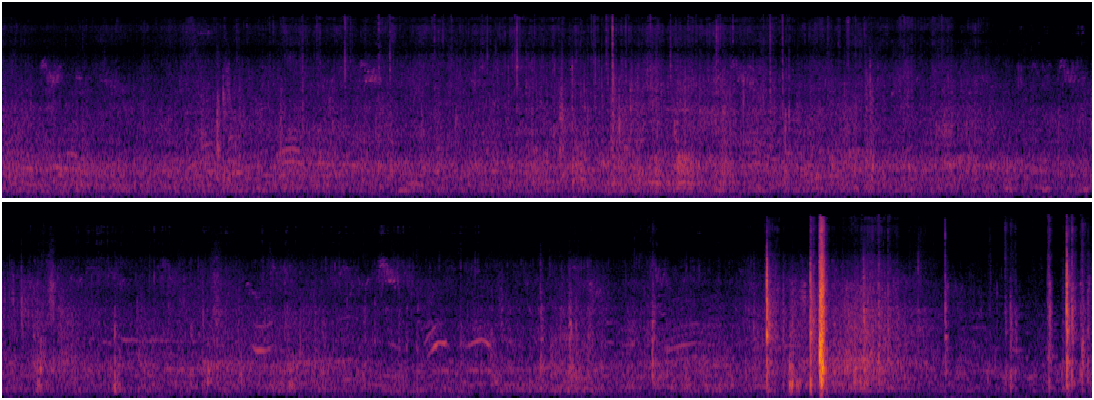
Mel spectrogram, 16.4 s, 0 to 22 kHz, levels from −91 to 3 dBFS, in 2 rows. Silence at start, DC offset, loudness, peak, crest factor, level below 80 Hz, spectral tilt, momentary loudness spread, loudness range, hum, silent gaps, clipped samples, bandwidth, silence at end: 0 s; under 0.1%; -36 LUFS; -4 dBFS; 38 dB; -76 dBFS; -1.5 dB/octave; 16 LU; 18 LU; none; none; under 0.1%; 17 kHz; 0 s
